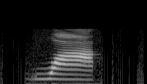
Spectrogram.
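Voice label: "waak6", Cantonese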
